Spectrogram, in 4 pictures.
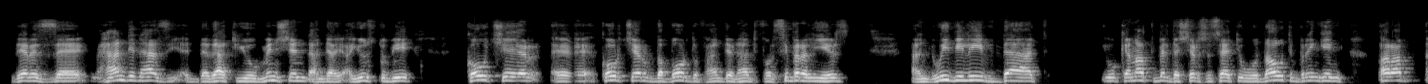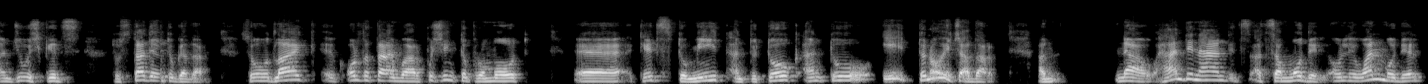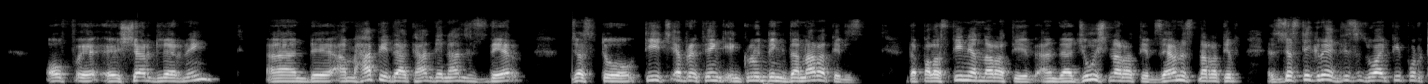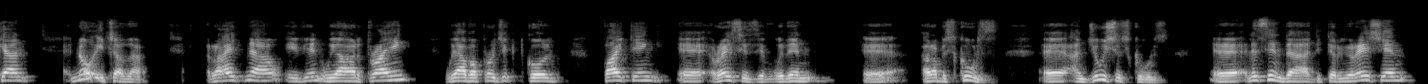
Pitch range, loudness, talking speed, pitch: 145-185 Hz, -15 LUFS, 165 wpm, 160 Hz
